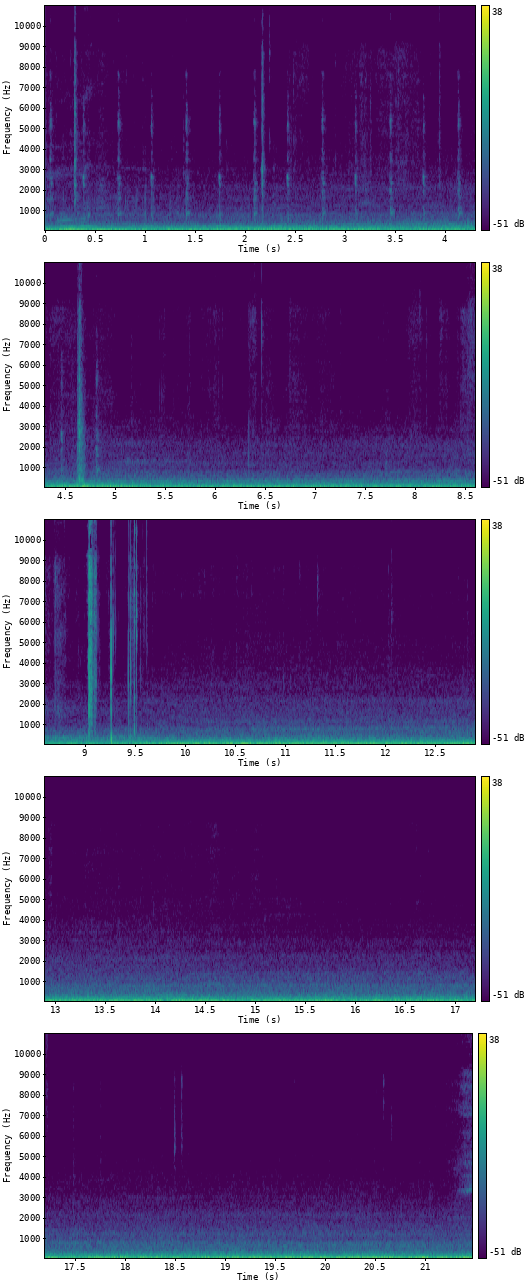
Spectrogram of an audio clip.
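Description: Steady low rumble of a RAM pickup truck driving, heard from inside the cab, with a few brief clicks and knocks partway through. It gets a little louder about halfway.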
